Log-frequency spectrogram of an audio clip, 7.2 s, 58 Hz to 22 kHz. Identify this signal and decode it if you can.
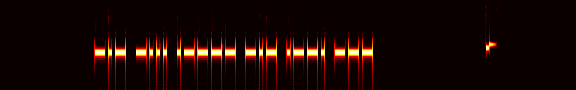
Morse code, heard as a keyed tone, about 28 wpm, 700 Hz. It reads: KB1KPO
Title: USA Call Signs 28wpm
